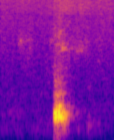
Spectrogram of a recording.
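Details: Cavalier King Charles Spaniel puppies playing in an indoor home puppy pen; a single short, mid-pitched yip lasting about a fifth of a second, then quiet room.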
